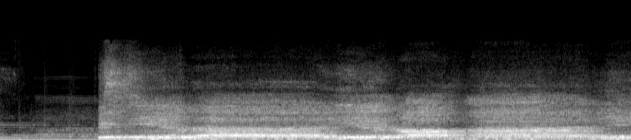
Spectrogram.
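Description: A second of soft background music, then a group of children's voices starts reciting together in unison, a chanted, sing-song recitation held at one steady pitch.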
